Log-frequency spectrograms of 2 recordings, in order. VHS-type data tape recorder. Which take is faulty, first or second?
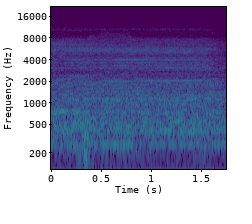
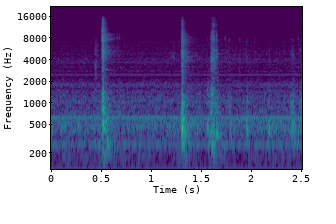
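second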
